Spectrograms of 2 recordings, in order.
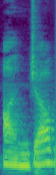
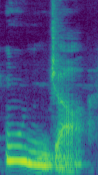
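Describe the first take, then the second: First: Said in the usual way. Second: "اونجا" begun with an oo sound; spoken form. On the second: Shown as a demonstration. Teacher showing learners spoken Persian, "اونجا" in colloquial form with oo. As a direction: say "اونجا" colloquially, oo replacing long aa. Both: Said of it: "we pronounce as اونجا".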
